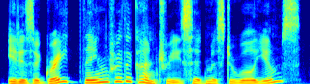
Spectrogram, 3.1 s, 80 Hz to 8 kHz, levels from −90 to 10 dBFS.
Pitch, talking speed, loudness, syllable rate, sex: 220 Hz, 210 wpm, -17 LUFS, 4.5 syllables/s, female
